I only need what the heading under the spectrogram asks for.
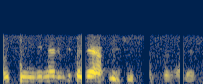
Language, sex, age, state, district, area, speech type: Bengali, male, 45-60, West Bengal, South 24 Parganas, rural, conversation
